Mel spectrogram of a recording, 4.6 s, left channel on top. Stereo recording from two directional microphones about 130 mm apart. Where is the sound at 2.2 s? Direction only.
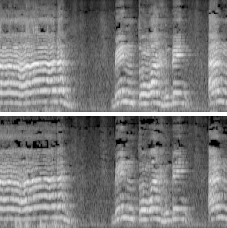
20° right (ahead or behind).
